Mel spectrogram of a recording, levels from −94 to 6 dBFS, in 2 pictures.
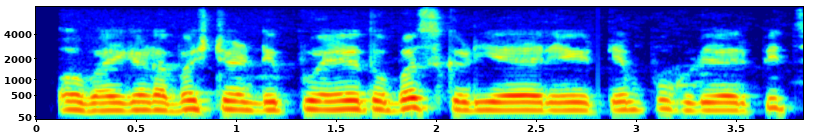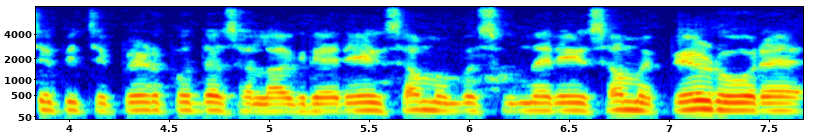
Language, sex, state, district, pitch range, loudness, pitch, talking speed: Rajasthani, male, Rajasthan, Churu, 160-175 Hz, -18 LUFS, 165 Hz, 220 wpm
